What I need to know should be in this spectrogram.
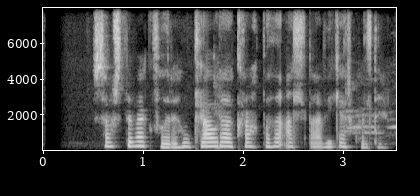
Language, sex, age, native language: Icelandic, female, 30-39, Icelandic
